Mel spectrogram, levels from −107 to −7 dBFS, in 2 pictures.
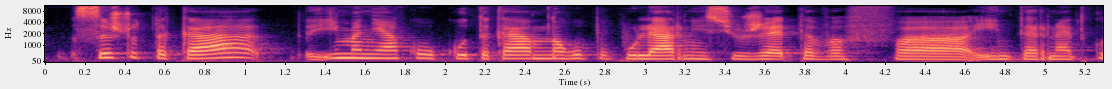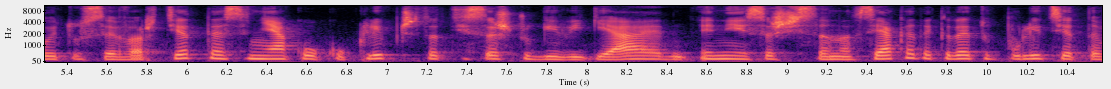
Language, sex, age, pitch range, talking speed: Bulgarian, female, 20-39, 195-230 Hz, 160 wpm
